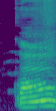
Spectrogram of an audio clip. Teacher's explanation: कौ का उच्चारण करें तो ध्वनि नाक और मुंह दोनों से निकलती है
